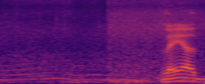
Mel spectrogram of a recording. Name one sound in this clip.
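Water splashes and sprays under car tyres.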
